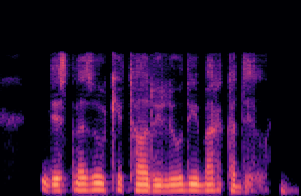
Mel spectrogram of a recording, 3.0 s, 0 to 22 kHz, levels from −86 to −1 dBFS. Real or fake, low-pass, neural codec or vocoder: fake; 7.2 kHz; codec, 16 kHz, 1 kbps, X-Codec, HuBERT features, trained on LibriSpeech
